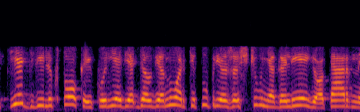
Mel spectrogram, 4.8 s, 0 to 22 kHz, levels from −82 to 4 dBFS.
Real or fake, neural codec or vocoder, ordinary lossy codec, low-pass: real; none; MP3, 48 kbps; 10.8 kHz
